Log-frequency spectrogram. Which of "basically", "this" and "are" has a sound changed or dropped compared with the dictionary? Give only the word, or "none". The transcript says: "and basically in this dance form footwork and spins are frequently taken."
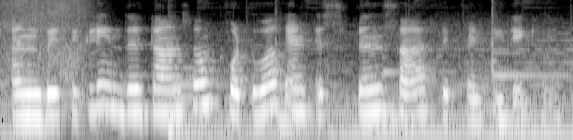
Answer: this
